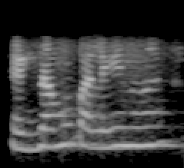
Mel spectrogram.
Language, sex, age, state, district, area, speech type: Assamese, female, 18-30, Assam, Dhemaji, urban, conversation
